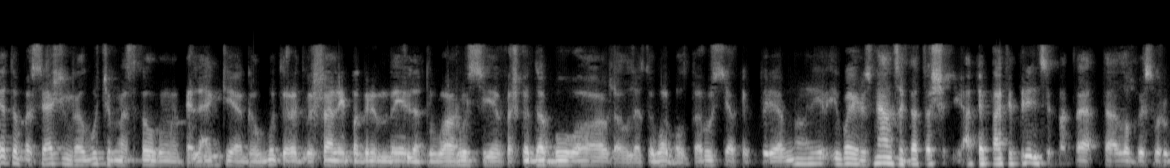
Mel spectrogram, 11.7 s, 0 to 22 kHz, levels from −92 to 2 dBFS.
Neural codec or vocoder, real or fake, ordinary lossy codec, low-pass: codec, 16 kHz, 2 kbps, X-Codec, HuBERT features, trained on general audio; fake; AAC, 48 kbps; 7.2 kHz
